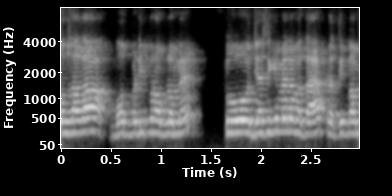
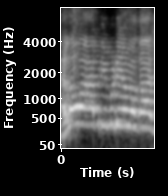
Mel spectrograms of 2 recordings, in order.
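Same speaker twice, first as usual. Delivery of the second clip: put-on eager, energetic salesy voice, pushed energy; 7 semitones higher, 5 dB louder than usual. Recalling how he used to open his greeting: put-on energetic offer voice. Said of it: "मैं ऐसे करके बोलता था".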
